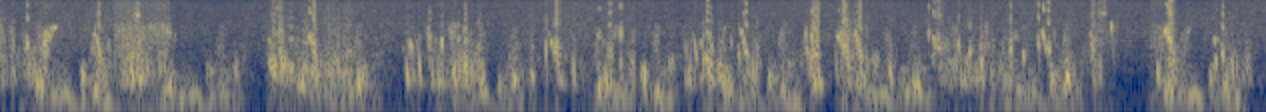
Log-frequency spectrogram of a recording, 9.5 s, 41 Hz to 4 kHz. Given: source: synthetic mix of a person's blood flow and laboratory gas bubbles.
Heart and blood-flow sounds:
Doppler ultrasound of blood flow; precordium
0.00-0.46 s: bubbles
0.68-1.33 s: bubbles
1.75-1.81 s: bubbles
1.99-2.66 s: bubbles
3.02-3.66 s: bubbles
3.97-4.03 s: bubbles
4.06-4.40 s: bubbles
4.46-4.79 s: bubbles
5.00-5.08 s: bubbles
5.11-5.72 s: bubbles
6.01-6.20 s: bubbles
6.25-6.61 s: bubbles
6.63-6.73 s: bubbles
6.95-7.73 s: bubbles
7.75-7.95 s: bubbles
8.16-8.39 s: bubbles
8.63-8.94 s: bubbles
9.07-9.41 s: bubbles
From the record:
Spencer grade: 3 (all of the cardiac periods contain showers or single bubble signals, but not dominating or overriding the cardiac motion signals); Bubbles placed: only in the low amplitude regions of the cardiac cycle

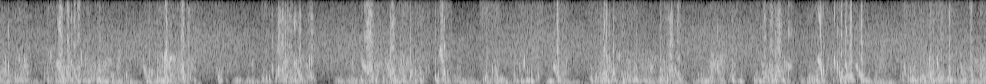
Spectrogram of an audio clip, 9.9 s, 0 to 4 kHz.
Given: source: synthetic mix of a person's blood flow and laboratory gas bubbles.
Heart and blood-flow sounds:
Doppler ultrasound of blood flow; precordium
0.00-0.33 s: bubbles
0.43-1.16 s: bubbles
1.23-1.30 s: bubbles
1.42-1.99 s: bubbles
2.16-2.32 s: bubbles
2.61-3.18 s: bubbles
3.58-4.53 s: bubbles
4.79-5.03 s: bubbles
5.12-5.42 s: bubbles
5.50-5.71 s: bubbles
5.87-6.86 s: bubbles
6.96-7.46 s: bubbles
7.50-7.95 s: bubbles
8.06-8.71 s: bubbles
9.00-9.87 s: bubbles
From the record:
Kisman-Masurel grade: 444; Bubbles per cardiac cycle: continuous sound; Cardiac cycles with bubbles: 100%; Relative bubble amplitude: maximal (0.775 to 0.999); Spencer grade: 4 (maximum detectable bubble signal sounding continuously throughout systole and diastole of every cardiac period, and overriding the amplitude of the normal cardiac signals); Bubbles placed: anywhere in the cardiac cycle

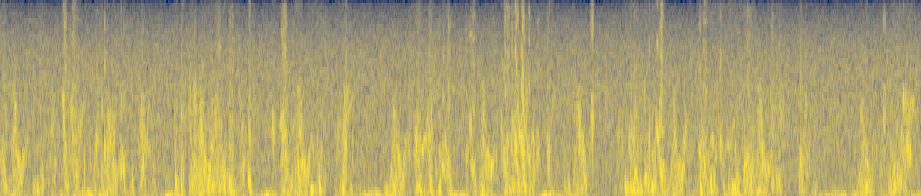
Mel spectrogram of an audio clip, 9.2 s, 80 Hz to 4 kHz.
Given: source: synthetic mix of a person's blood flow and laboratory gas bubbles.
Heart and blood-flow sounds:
Doppler ultrasound of blood flow; precordium
0.00-0.10 s: bubbles
0.31-0.46 s: bubbles
0.60-1.52 s: bubbles
1.71-2.42 s: bubbles
2.45-2.55 s: bubbles
2.71-3.04 s: bubbles
3.08-3.25 s: bubbles
3.39-3.57 s: bubbles
4.11-4.54 s: bubbles
4.65-4.78 s: bubbles
4.97-5.41 s: bubbles
5.45-5.54 s: bubbles
5.62-5.71 s: bubbles
5.89-5.96 s: bubbles
6.21-6.71 s: bubbles
6.96-7.58 s: bubbles
7.64-7.86 s: bubbles
7.94-8.19 s: bubbles
8.63-8.77 s: bubbles
8.82-9.16 s: bubbles
From the record:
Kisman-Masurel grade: 343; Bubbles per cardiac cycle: rolling drumbeat, 9 or more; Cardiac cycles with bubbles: 100%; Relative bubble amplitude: loud (0.450 to 0.775); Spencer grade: 3 (all of the cardiac periods contain showers or single bubble signals, but not dominating or overriding the cardiac motion signals); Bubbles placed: only in the low amplitude regions of the cardiac cycle

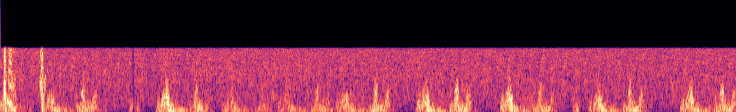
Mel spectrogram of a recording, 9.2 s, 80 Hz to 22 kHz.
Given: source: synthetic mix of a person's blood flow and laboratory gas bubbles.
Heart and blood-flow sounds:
Doppler ultrasound of blood flow; precordium
0.00-0.21 s: bubbles
0.49-0.58 s: bubbles
From the record:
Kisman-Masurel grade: 223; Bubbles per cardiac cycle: several, 3 to 8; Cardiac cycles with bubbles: 10 to 50%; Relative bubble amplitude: loud (0.450 to 0.775); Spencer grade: 2 (many but less than half of the cardiac periods contain bubble signals, singularly or in groups); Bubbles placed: only in the low amplitude regions of the cardiac cycle

